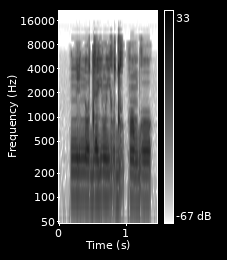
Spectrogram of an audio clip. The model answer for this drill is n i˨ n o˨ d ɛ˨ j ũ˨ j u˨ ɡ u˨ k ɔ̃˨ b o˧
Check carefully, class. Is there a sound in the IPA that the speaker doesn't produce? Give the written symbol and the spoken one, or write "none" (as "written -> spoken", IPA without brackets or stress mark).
ɡ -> d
